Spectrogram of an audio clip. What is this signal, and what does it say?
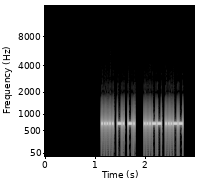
Morse code, heard as a keyed tone, about 46 wpm, 700 Hz. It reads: 5NN 33
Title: CQ WW DX Contest Exchange - 45wpm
